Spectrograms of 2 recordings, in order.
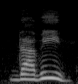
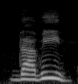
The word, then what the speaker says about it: David: English boy's name, David, listen to the contrast between the first D and the final one. David, David.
